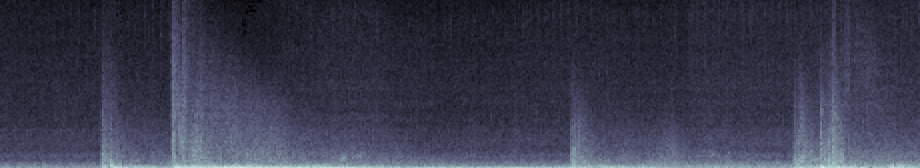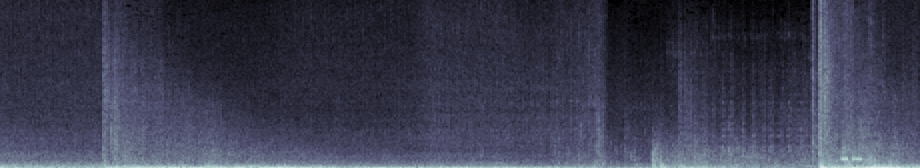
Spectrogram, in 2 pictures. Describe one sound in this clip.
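Tank cannon shots boom sharply, with a ringing echo.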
